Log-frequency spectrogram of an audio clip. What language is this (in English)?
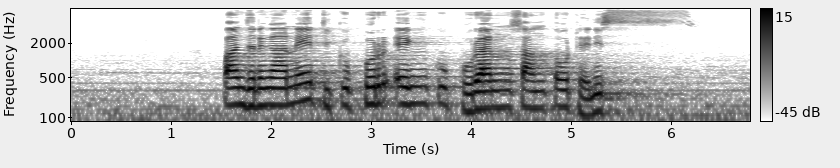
Javanese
